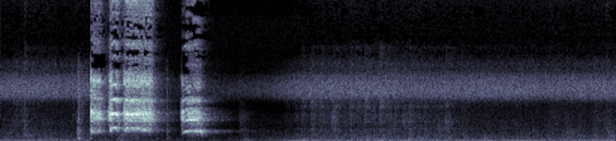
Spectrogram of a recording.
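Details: An immature red junglefowl still learning to crow produces a brief, cracked crow of a few harsh chunks ending in a separate short note, followed by several seconds of insect hum and low rumble.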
